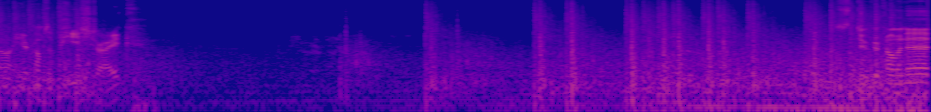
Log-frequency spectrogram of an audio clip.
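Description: Precision air strike in the WWII shooter game Hell Let Loose, a series of sharp explosive impacts and gunfire bursts, some clustered, others spaced out, with low rumble between and talk over parts of it.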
